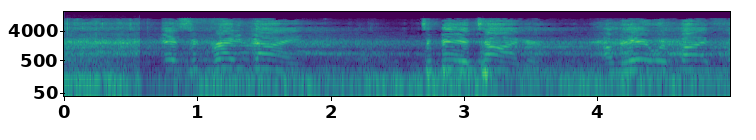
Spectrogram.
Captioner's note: applause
